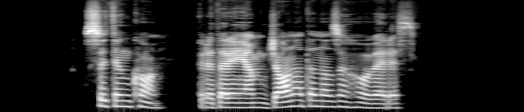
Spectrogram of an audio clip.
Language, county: Lithuanian, Panevėžys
